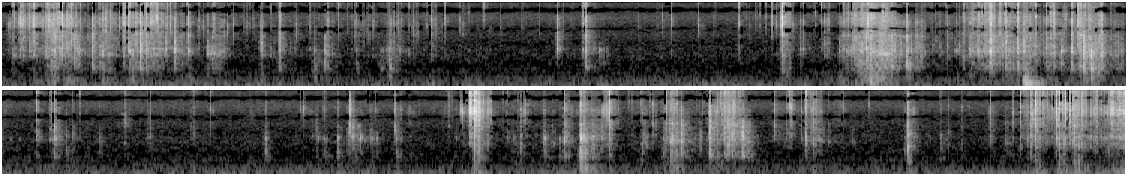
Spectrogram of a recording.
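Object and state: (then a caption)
Dry bar soap being shaved. A solid green rectangular bar of dry soap, held in the hand, is shaved with a utility knife blade while other green bars sit nearby. Bursts of dry, bright scraping and crisp crunching come in uneven clusters, with quiet gaps between the cuts.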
